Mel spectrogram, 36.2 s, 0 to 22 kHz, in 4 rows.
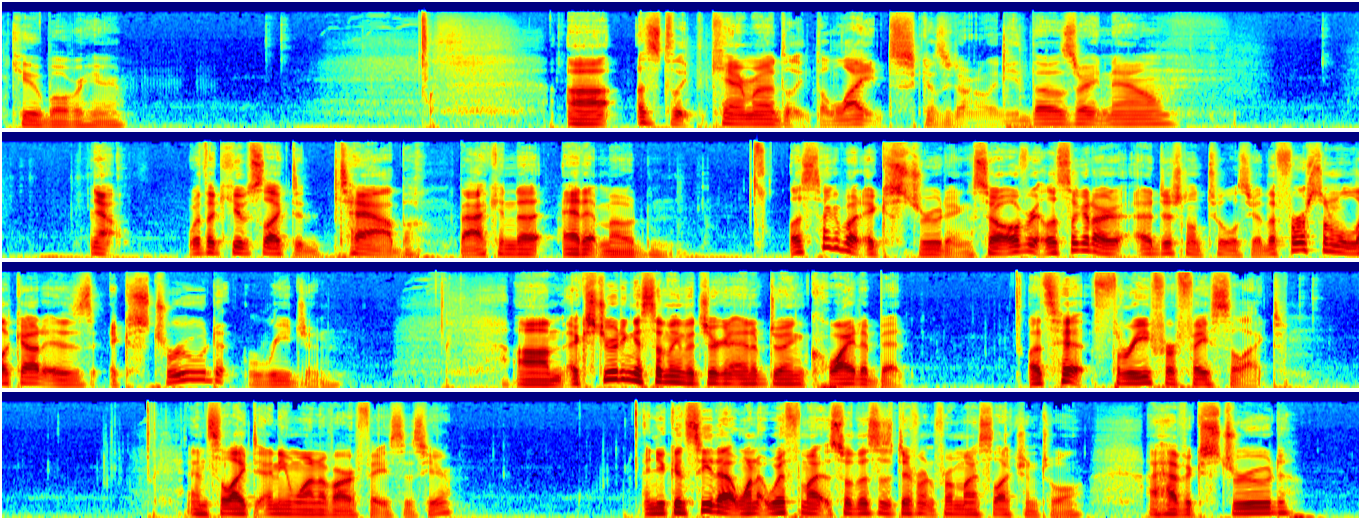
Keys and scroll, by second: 0.2 g, 5.4 Delete, 6.8 Delete, 11.3 Tab, 25.2 3.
